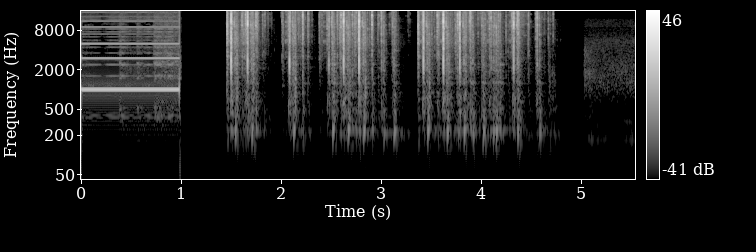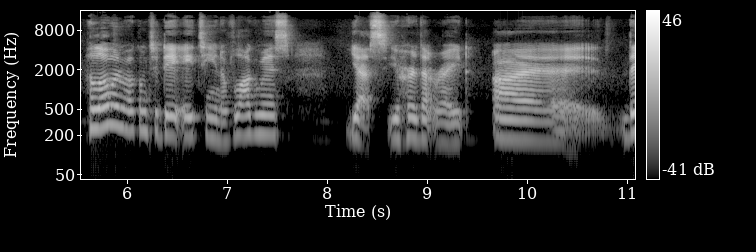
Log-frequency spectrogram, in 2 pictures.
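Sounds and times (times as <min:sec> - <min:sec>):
typewriter key clacks: 0:01.5 - 0:04.8.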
